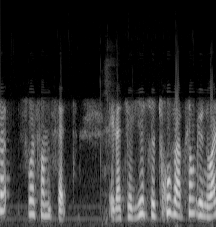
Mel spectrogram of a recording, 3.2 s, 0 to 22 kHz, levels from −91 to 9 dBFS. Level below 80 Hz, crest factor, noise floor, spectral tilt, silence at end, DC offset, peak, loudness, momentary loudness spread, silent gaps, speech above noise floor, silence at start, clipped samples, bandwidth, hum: -64 dBFS; 16 dB; -45 dBFS; -8 dB/octave; 0 s; under 0.1%; -2 dBFS; -18 LUFS; 7 LU; none; 29 dB; 0 s; under 0.1%; 5.2 kHz; none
